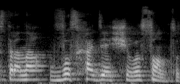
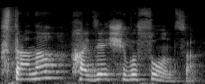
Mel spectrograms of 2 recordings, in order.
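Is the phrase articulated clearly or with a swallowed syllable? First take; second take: clear; swallowed. First: Every syllable is clearly pronounced. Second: The syllable 'вос' is swallowed and dropped. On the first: The speaker calls it right. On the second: The speaker calls it wrong.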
